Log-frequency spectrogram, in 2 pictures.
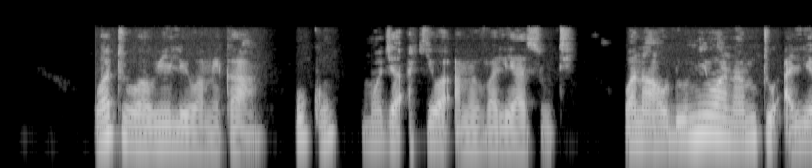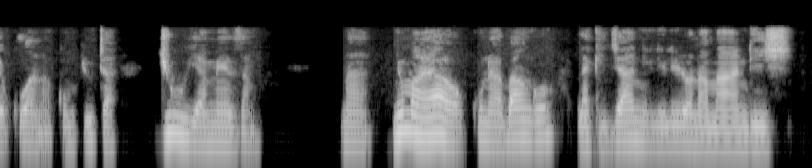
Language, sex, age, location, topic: Swahili, male, 18-24, Mombasa, government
